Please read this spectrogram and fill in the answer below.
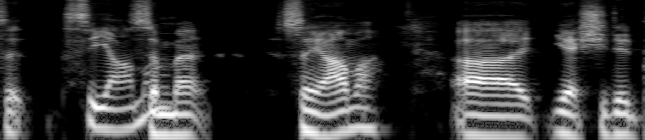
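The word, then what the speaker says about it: Sciamma: Um Seline, how do you pronounce it? Sama Sama.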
